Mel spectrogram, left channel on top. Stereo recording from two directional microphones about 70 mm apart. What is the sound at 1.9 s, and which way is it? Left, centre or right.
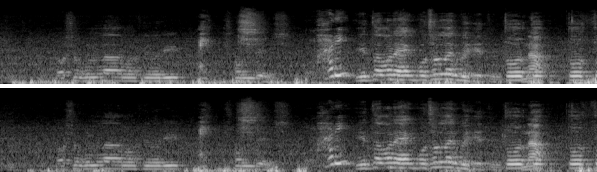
Speech, left.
